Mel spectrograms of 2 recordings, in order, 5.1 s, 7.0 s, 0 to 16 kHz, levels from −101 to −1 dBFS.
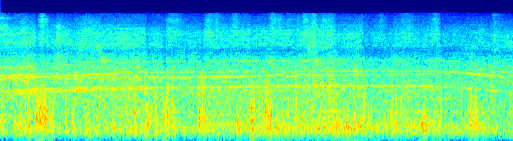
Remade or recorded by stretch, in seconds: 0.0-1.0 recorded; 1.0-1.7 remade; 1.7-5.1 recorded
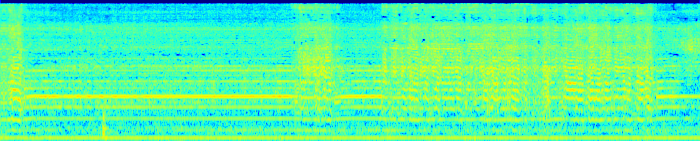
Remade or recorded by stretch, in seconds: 0.0-0.5 remade; 0.5-7.0 recorded

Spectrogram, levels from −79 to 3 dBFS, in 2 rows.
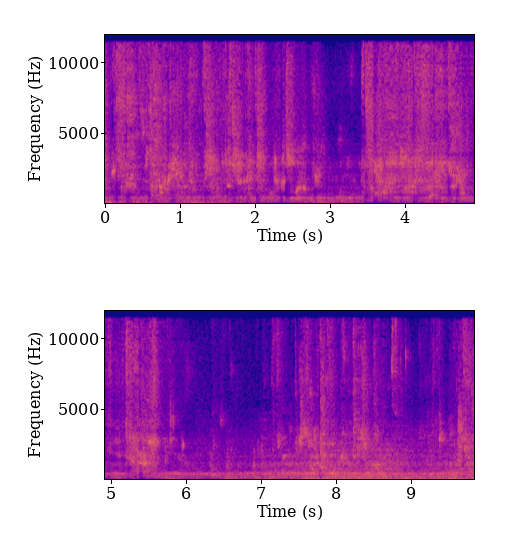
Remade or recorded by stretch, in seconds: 0.0-2.2 recorded; 2.2-6.3 remade; 6.3-9.8 recorded

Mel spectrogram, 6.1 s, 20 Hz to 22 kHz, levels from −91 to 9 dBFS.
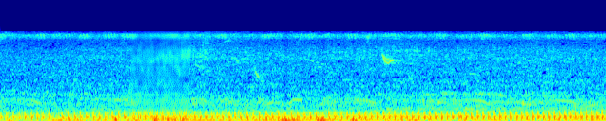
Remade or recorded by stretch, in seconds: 0.0-1.3 recorded; 1.3-1.9 remade; 1.9-6.1 recorded

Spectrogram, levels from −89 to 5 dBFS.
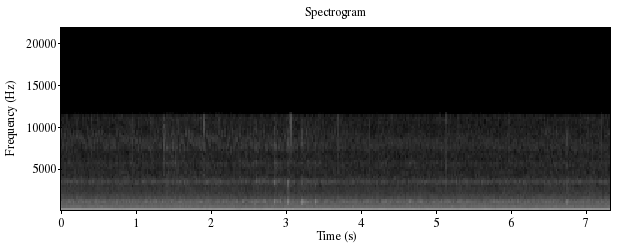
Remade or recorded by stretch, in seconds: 0.0-7.3 recorded

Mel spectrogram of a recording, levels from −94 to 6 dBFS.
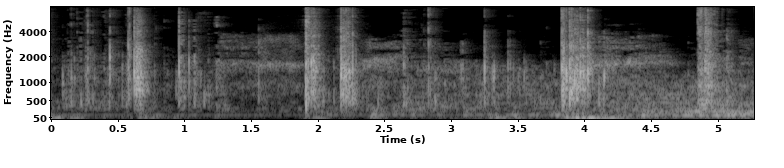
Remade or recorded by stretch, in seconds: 0.0-1.6 recorded; 1.6-2.4 remade; 2.4-5.3 recorded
